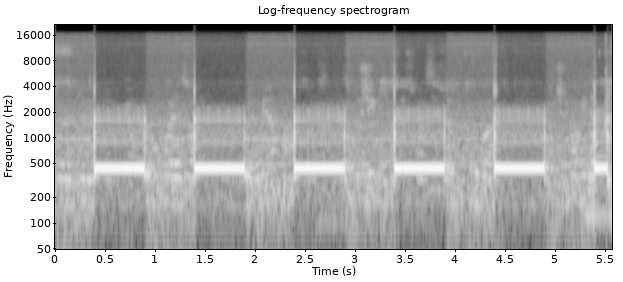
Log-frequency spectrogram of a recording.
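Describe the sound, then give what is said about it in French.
A telephone busy tone after the other party hangs up: six evenly spaced, loud, steady mid-pitched beeps about a second apart, the last one cut short. “C'est comme s'il décrochait, qu'il me raccrochait au nez. Mais là, il me répond plus.”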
